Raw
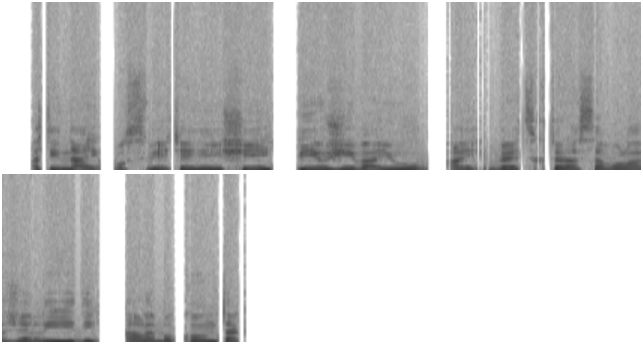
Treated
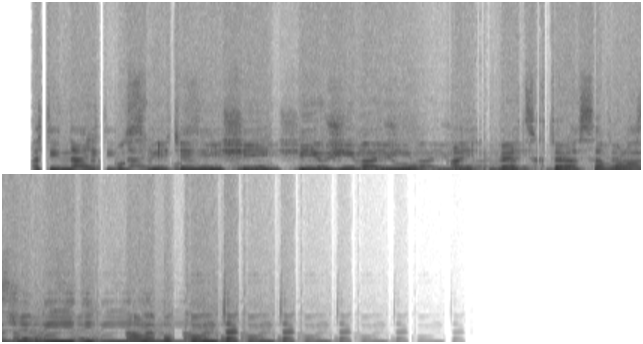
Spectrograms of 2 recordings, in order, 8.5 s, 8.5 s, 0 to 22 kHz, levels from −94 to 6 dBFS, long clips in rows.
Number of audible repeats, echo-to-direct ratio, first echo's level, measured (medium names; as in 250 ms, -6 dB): 3, -7.5 dB, -8.0 dB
